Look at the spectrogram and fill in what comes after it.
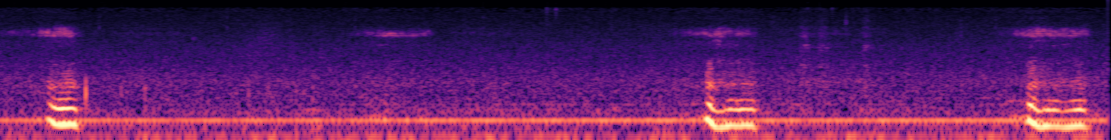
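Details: Snoring from a sleeping foster dog, tired after training: three brief, irregular snorts over a steady low background hum; ordinary sleep snoring.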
